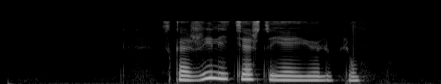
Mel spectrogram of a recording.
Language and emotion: Russian, neutral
